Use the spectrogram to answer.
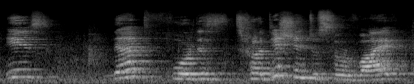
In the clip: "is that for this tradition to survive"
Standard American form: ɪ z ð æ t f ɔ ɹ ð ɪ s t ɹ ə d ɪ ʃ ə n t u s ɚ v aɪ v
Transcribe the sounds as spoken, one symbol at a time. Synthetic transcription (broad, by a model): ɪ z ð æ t f ɔ ɹ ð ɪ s t ɹ ə d ɪ ʃ ə n t u s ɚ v aɪ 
